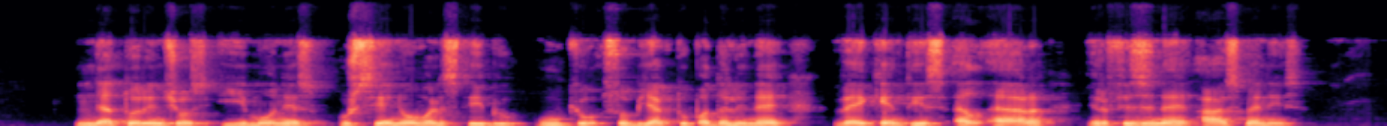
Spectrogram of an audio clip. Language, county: Lithuanian, Marijampolė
